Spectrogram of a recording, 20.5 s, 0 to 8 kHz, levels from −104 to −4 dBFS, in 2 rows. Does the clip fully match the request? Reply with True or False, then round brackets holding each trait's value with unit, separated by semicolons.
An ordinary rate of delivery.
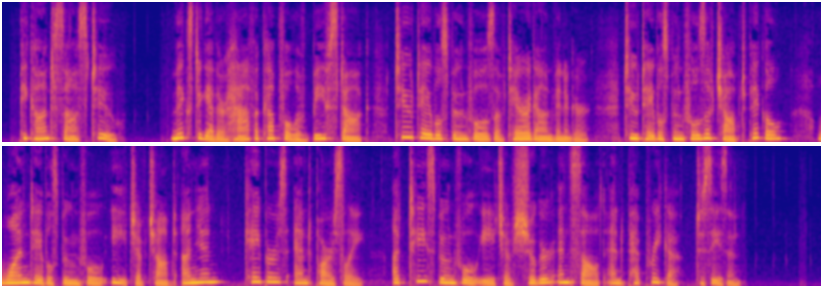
False (120 wpm)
